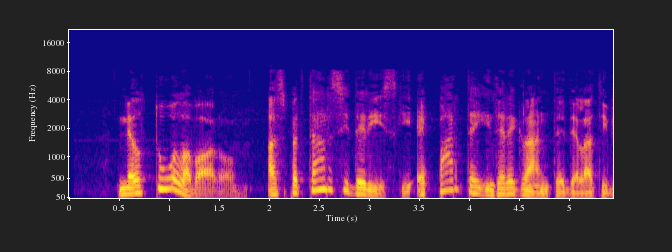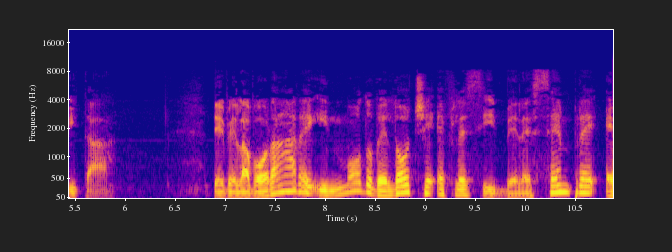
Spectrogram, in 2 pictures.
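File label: Italian male voice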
